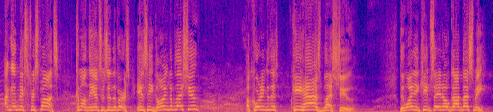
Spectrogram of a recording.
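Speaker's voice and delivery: forceful preacher, pitch held high and dropping at phrase ends; full-force preaching. Real, not acted. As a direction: preach it hard to the congregation. Preaching to congregation.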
